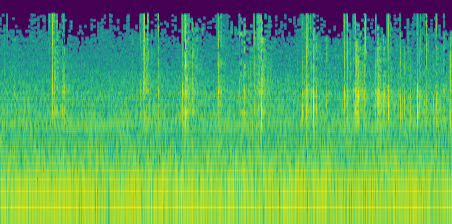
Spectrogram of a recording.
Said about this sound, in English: Listen. He's chewing his way out of the shell. Won't he... it suffocate under the gravel? But he's not resting, and yet fighting his way out of that shell must be exhausting him.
